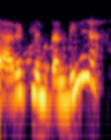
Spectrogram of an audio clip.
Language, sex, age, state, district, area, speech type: Telugu, female, 18-30, Andhra Pradesh, Krishna, urban, conversation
